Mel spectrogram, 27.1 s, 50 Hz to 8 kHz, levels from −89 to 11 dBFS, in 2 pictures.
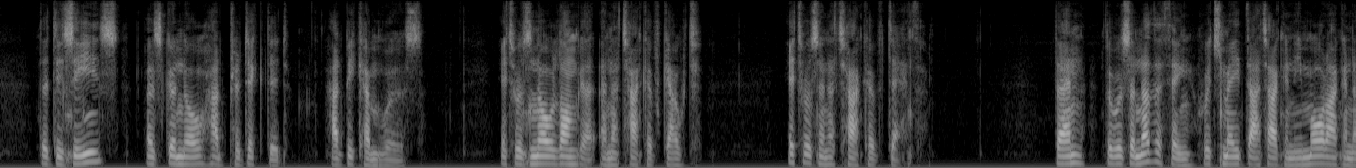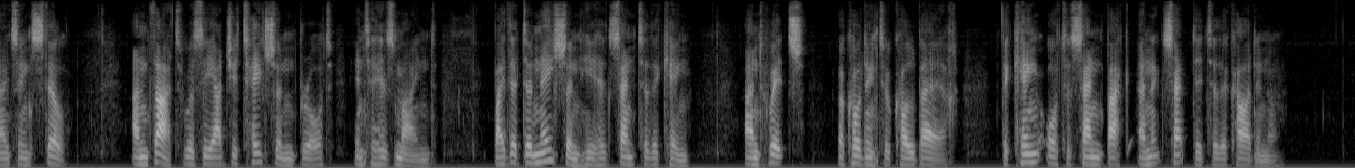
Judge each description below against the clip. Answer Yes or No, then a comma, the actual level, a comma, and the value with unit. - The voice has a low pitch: Yes, low, 125 Hz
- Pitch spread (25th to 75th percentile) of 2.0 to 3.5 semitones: Yes, average, 3.0 semitones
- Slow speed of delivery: No, average, 150 wpm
